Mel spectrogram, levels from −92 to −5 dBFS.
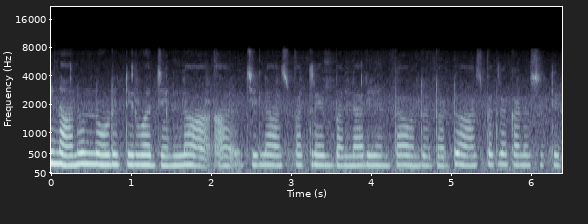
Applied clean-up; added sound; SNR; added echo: none; none; none; none.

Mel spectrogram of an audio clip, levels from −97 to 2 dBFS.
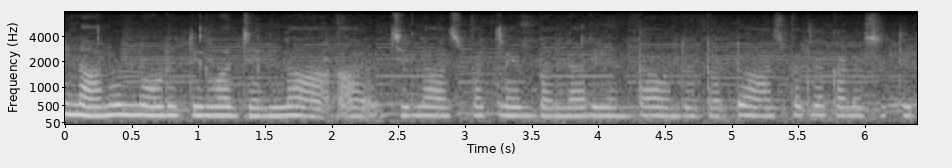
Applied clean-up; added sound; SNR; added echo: none; Wind instrument, woodwind instrument; 15 dB; none.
